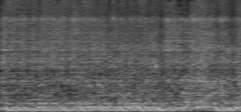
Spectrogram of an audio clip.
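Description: Metal band playing live: distorted seven-string guitar, bass and drums, loud and steady, with most of the weight in the low end.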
